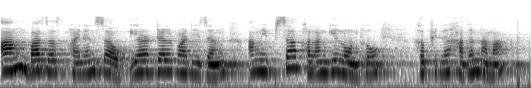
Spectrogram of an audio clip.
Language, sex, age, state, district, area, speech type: Bodo, female, 30-45, Assam, Baksa, urban, read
